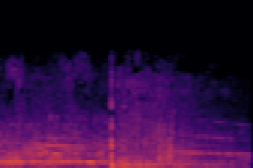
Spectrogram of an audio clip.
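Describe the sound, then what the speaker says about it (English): Gunshots ring out over Bondi Beach during an attack in Australia, heard as a sharp crack within dense noisy crowd sound and a voice talking over it. "As gunshots rang out over Bondi Beach, disbelief turned to utter terror."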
